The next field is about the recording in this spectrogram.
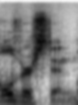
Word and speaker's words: Ulverston: So you said Ulverston? Is that how you pronounce it? – Yeah, Ulverston, England.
